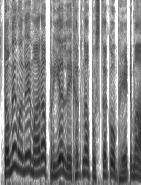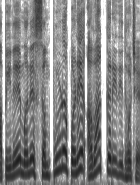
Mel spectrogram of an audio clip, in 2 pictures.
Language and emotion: Gujarati, surprised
